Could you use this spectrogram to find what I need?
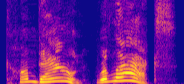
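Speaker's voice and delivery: high-pitched, anxious calming down; nervous pleading. Acted. Pleading with an angry woman.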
